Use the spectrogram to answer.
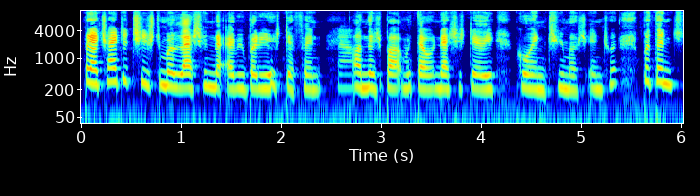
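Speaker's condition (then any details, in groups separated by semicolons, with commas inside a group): Deaf with cochlear implant, congenital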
